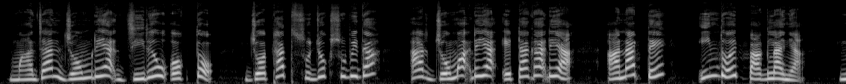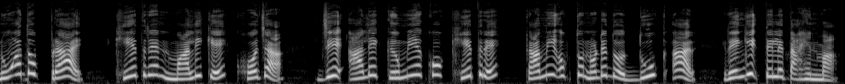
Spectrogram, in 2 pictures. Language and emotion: Santali, angry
